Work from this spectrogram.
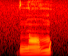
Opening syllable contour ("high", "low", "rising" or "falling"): rising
